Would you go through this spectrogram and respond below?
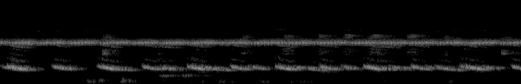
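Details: Frogs at a lakeside by night, calling in overlapping runs of brief downward croaks at a brisk, fairly regular pace, with an unbroken high insect drone and faint low thuds.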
